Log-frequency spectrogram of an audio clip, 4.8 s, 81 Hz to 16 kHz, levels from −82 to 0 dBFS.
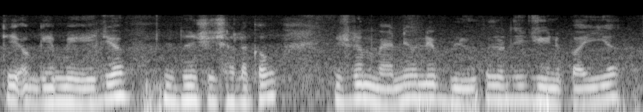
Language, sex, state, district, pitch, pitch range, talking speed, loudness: Punjabi, male, Punjab, Kapurthala, 140 Hz, 130-150 Hz, 210 wpm, -14 LUFS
